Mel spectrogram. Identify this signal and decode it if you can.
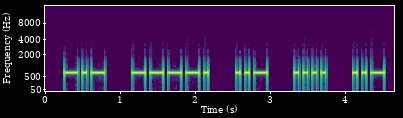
Morse code, heard as a keyed tone, about 20 wpm, spaced as for 14 wpm, 700 Hz. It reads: K9UHU
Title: 219 Lesson 35g - Number 0 - Call Signs 20wpm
